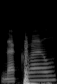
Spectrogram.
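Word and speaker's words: Nechryael: It's necryles. That's how you pronounce them. Rune boots are dropped by necryals, so that there would still be a reason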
